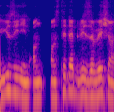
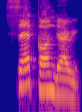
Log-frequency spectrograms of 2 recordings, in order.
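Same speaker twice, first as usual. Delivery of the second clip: "secondary" punched out loud, syllable by syllable; stress on every syllable; 4 semitones higher, 7 dB louder, much slower than usual. Shown as a demonstration. Teacher imitating what many people say, every syllable stressed. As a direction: give each part of "secondary" equal heavy stress. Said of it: "put the stress on each of the syllables".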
